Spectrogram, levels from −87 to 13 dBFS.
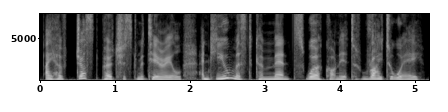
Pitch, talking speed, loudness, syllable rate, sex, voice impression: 175 Hz, 160 wpm, -19 LUFS, 4.6 syllables/s, female, very feminine, very adult-like, intellectual, slightly calm, elegant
